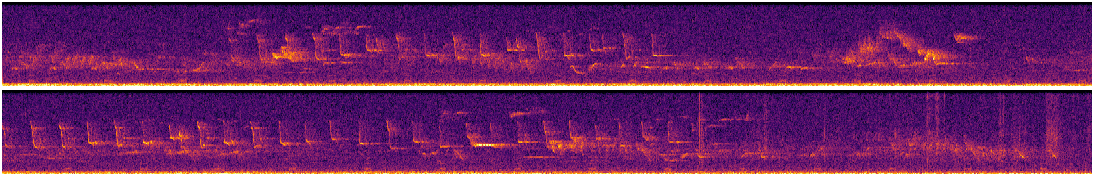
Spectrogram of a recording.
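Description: Faint songbirds singing: several overlapping songs of quick repeated high notes and trills, over a steady low rumble.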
